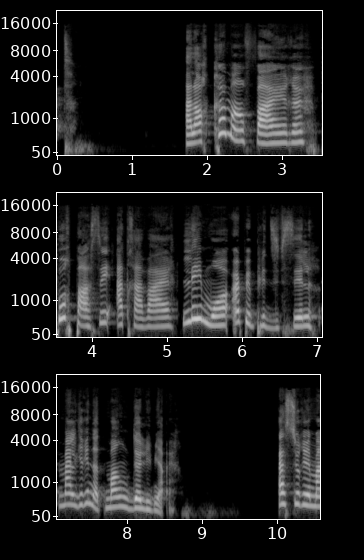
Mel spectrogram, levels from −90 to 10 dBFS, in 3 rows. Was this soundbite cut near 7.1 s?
yes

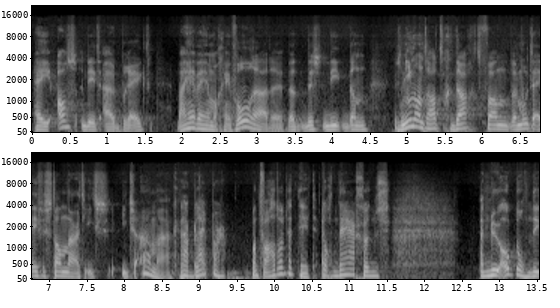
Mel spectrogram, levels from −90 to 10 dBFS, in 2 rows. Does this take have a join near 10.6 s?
yes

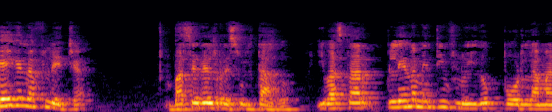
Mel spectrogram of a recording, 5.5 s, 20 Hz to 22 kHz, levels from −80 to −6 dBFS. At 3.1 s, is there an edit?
yes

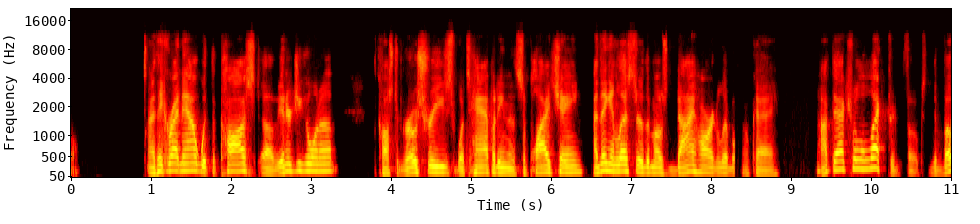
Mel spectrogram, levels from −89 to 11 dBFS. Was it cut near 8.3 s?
yes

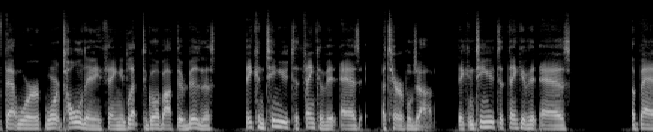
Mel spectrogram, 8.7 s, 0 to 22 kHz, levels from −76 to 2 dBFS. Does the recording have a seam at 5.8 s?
no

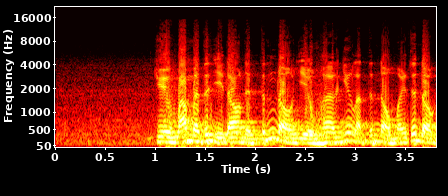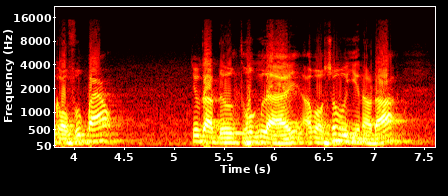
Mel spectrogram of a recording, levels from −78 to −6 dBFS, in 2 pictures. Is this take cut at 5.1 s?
no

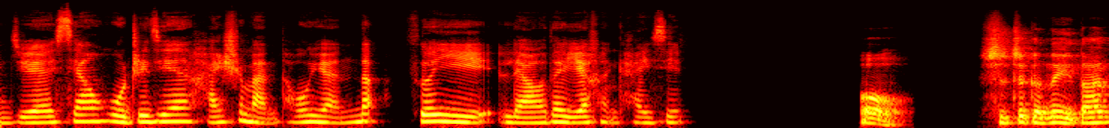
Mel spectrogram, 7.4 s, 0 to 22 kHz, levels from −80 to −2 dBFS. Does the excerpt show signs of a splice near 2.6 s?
yes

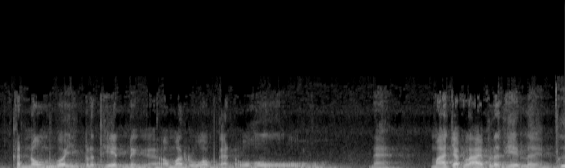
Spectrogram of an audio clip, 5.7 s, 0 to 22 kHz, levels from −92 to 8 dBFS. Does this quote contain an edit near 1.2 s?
no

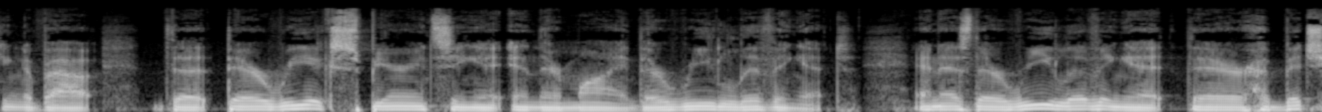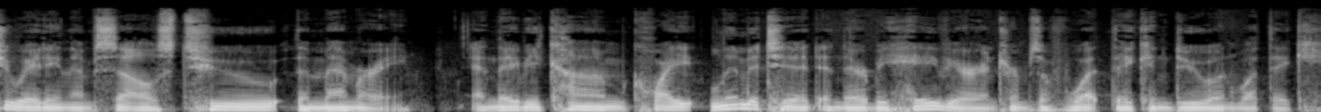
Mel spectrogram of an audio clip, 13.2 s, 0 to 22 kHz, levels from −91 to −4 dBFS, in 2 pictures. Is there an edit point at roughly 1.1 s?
yes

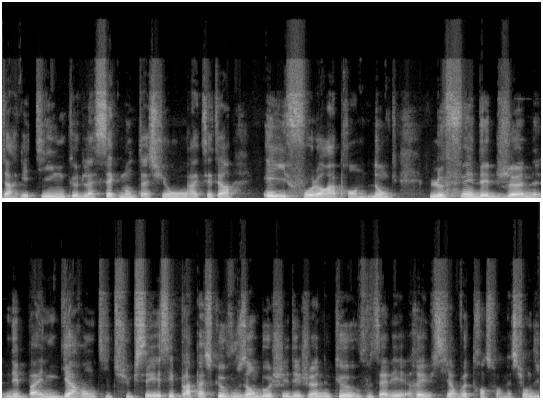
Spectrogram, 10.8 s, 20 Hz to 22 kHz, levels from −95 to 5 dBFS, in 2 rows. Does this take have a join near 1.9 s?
yes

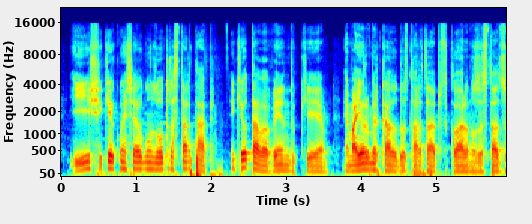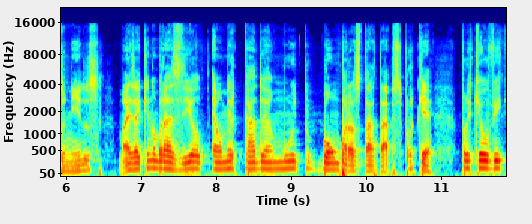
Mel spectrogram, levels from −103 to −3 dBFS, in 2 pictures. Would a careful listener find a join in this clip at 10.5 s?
no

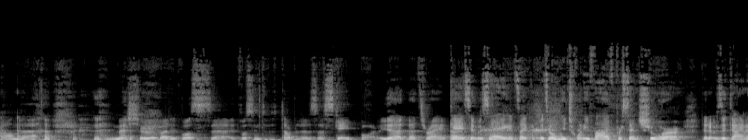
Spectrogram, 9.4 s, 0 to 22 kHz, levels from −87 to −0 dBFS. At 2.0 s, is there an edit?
no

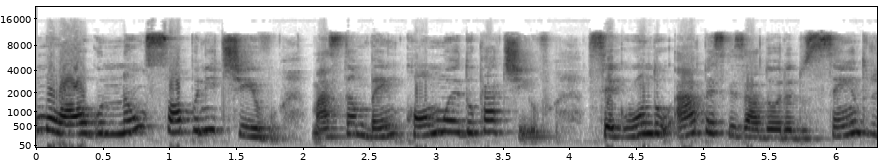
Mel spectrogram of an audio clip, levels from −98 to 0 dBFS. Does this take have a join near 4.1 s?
yes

